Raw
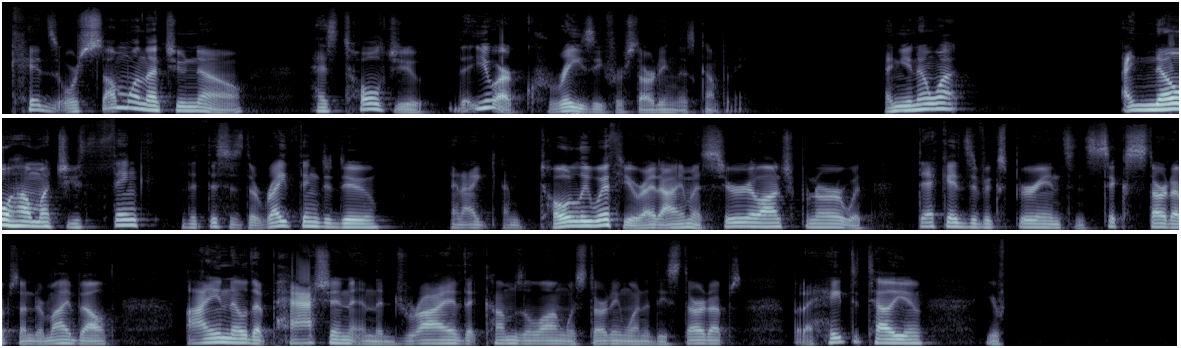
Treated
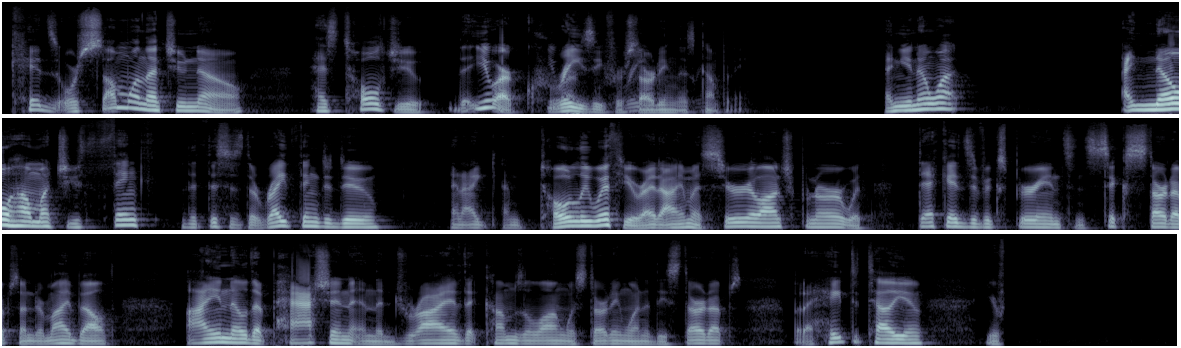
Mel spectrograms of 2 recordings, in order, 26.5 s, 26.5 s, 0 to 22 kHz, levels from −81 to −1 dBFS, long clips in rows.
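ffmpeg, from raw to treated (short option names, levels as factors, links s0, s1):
-filter_complex "[0:a]asplit=2[s0][s1];[s1]afade=t=in:st=3.59:d=0.01,afade=t=out:st=4.36:d=0.01,aecho=0:1:500|1000:0.141254|0.0141254[s2];[s0][s2]amix=inputs=2:normalize=0"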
